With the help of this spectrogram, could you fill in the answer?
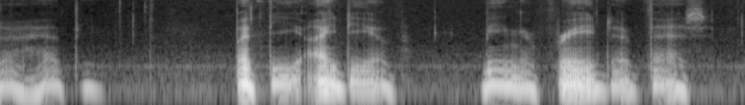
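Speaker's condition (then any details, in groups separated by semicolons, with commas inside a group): ALS; affects chest and throat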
